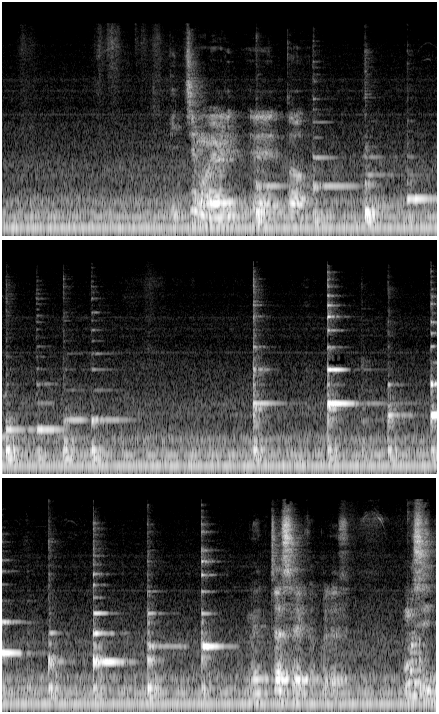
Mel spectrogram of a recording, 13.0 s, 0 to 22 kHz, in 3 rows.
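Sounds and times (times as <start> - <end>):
ukulele plucked notes: 2.4 - 5.7, 6.8 - 11.2.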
